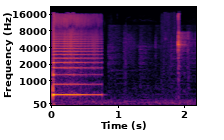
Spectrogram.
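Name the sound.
telephone ringing tone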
